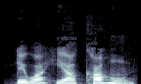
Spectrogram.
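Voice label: tomatoes, Cayuga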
